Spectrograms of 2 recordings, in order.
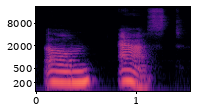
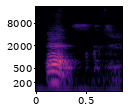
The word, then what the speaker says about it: asked: Okay, so meaning there's no sound of the E. Okay, so let's start. Asked. Asked.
